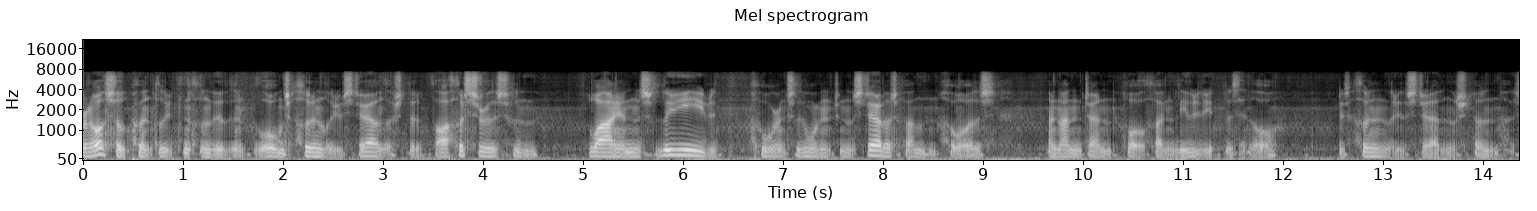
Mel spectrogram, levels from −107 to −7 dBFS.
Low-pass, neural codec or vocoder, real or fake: 7.2 kHz; autoencoder, 22.05 kHz, a latent of 192 numbers a frame, VITS, trained on many speakers; fake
